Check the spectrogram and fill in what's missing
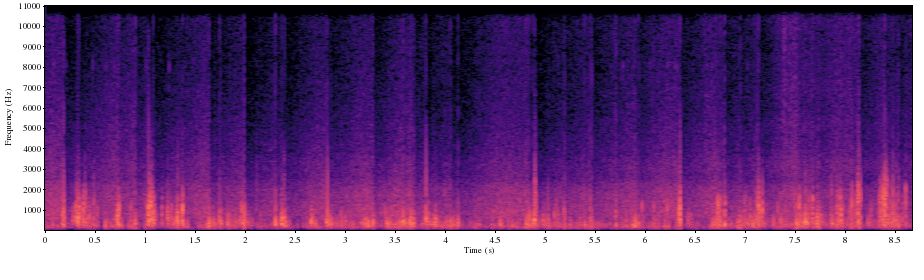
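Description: Strong wind gusting across the summit of Szczytnik mountain, buffeting the microphone in loud, uneven rushes and bursts that continue without pause.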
